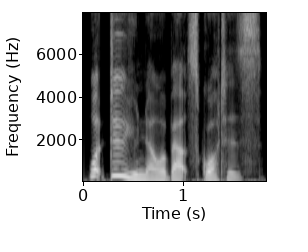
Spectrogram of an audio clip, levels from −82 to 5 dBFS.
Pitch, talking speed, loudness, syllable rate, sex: 200 Hz, 195 wpm, -15 LUFS, 4.7 syllables/s, female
